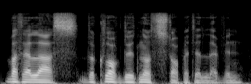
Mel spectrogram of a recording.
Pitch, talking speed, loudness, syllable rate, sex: 95 Hz, 215 wpm, -17 LUFS, 5.1 syllables/s, male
